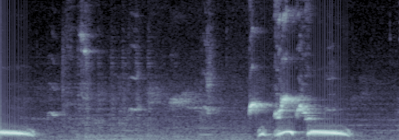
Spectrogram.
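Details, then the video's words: Spotted dove cooing in the continuous 'thúc' lure style to set off other doves: the tail of one long coo, a quiet pause with faint bird chirps, then a full phrase of stuttered notes and a long mellow coo overlapped by a high twitter. "Cu gáy THÚC Liên Thanh kích bổi,mồi ức chế nhanh gáy/kích bổi nhanh nổi"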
